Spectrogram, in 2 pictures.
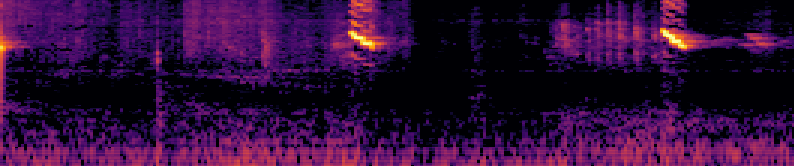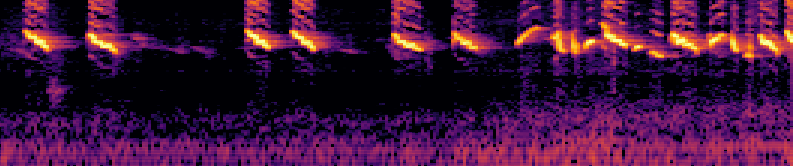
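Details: Lemon-bellied white-eye heard in the morning: isolated high downslurred chirps spaced a second or more apart, speeding into a quick, tumbling run of sweet twittering notes at the end.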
